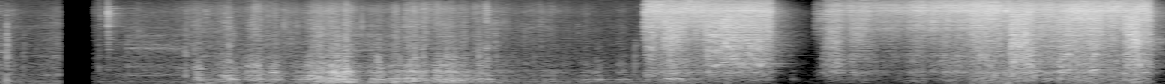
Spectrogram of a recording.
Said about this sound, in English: Get a blow nozzle, get that guy.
